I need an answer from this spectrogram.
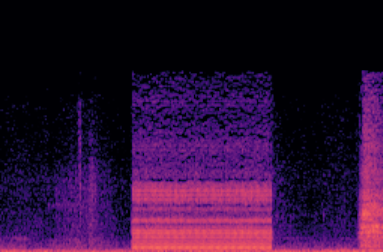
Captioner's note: buzzer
